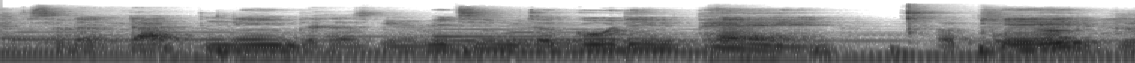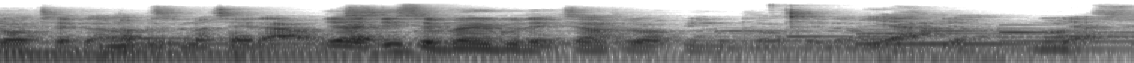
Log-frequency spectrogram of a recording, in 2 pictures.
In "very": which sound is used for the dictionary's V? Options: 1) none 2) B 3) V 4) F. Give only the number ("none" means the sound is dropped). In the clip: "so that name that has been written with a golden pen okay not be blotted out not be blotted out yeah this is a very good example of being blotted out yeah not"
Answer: 3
